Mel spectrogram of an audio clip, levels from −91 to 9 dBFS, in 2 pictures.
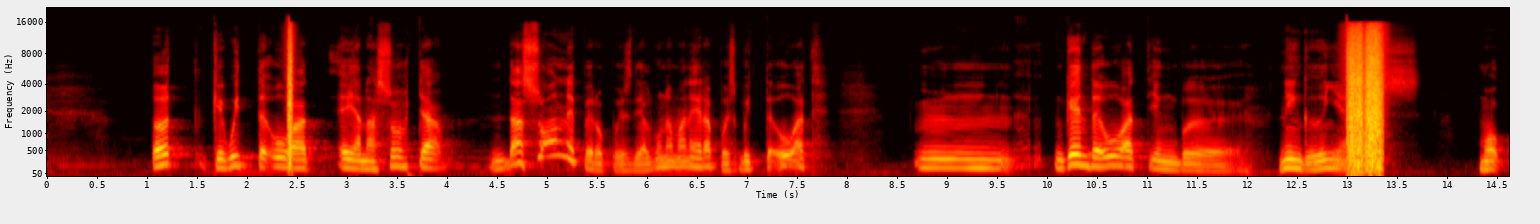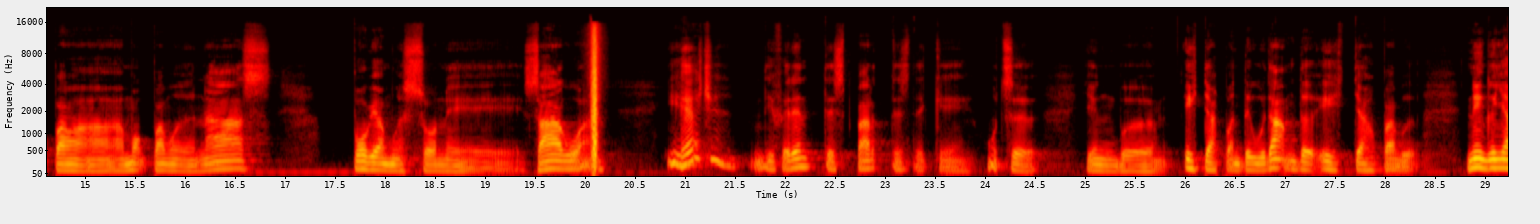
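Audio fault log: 2.32–2.54 s, 12.88–13.48 s, 19.95–20.23 s: wireless microphone noise hits, brief bursts of static swishing over the speech as the FM radio link fades and receiver noise rises.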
